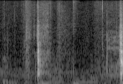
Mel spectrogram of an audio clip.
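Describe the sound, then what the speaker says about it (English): A knife chops through an apple on a cutting board in a home kitchen, a few sharp separate chops with short pauses between them. "I'm gonna finish here by chopping up this last apple"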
